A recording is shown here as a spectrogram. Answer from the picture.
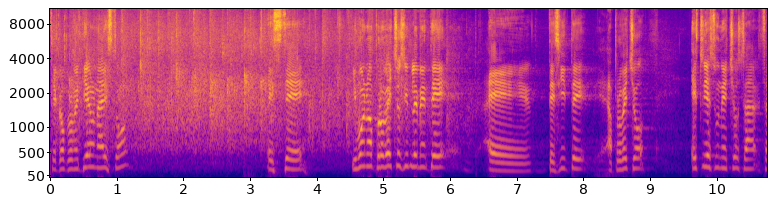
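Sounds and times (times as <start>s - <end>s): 
speech: 0.0s - 1.4s, 3.2s - 6.0s, 6.6s - 9.0s, 9.6s - 10.7s
audience applause: 0.0s - 6.5s.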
